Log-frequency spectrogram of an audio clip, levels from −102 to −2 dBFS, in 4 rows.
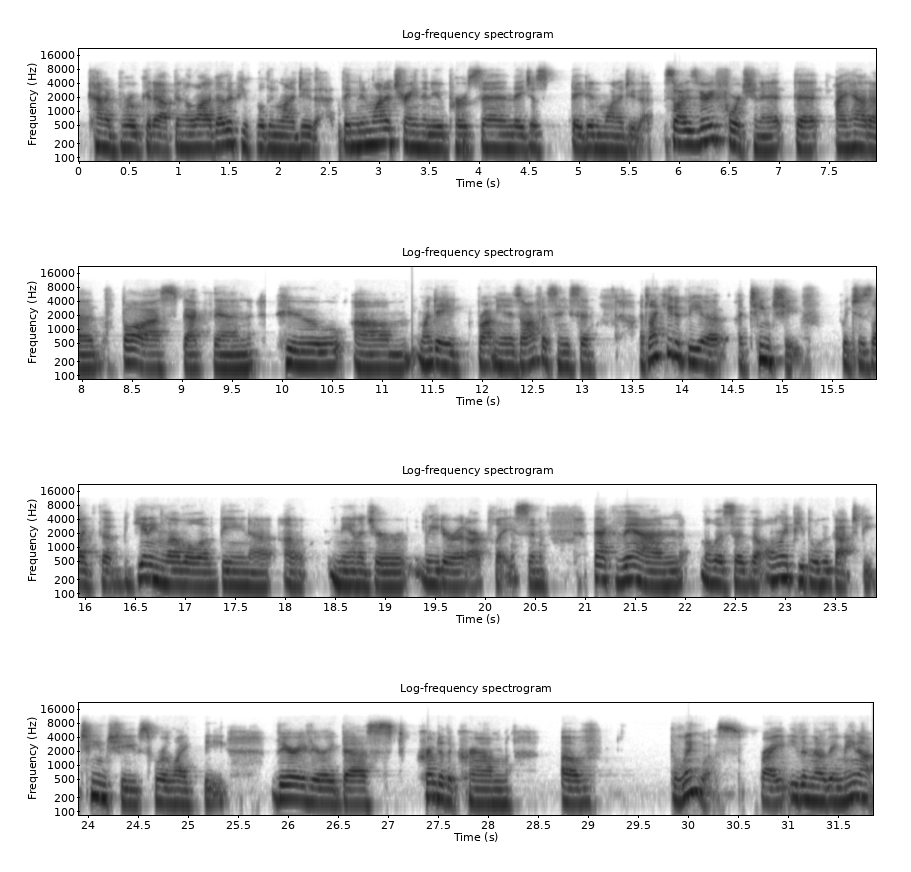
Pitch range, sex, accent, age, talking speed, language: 155-185 Hz, female, American, 50-69, 210 wpm, English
